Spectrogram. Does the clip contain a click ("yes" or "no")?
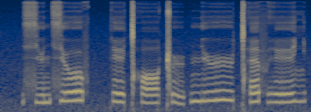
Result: yes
